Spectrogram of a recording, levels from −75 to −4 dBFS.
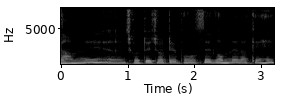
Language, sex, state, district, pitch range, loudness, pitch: Hindi, female, Bihar, Araria, 195-220 Hz, -37 LUFS, 210 Hz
